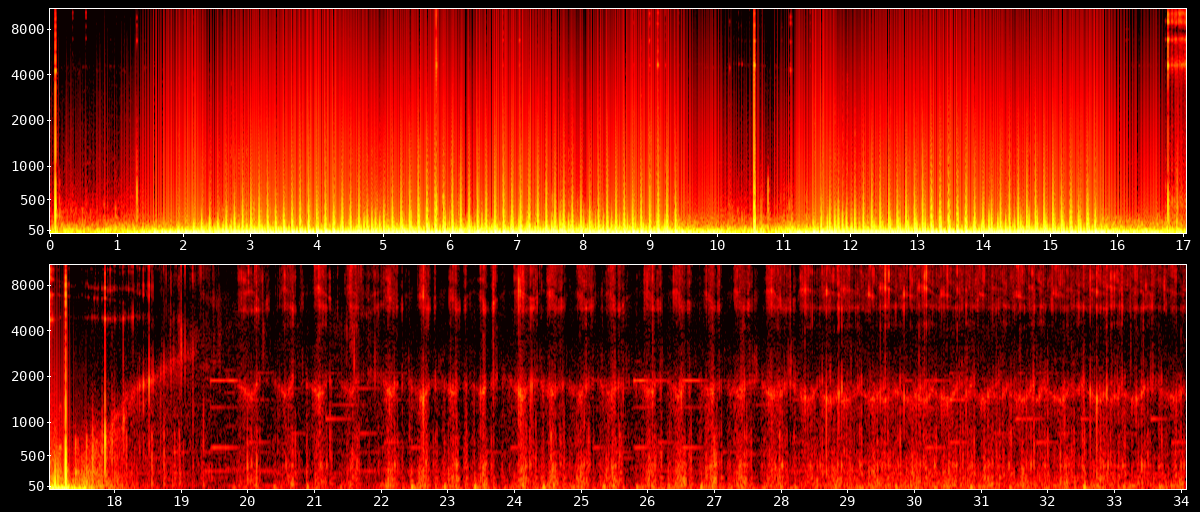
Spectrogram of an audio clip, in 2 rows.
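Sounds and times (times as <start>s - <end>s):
feather rod rubbing on microphone: 16.8s - 17.4s.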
